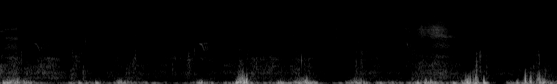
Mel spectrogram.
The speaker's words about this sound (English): Just because it's annoying to, um, I guess, listen to the crunch of gravel under my feet, you know? But once again, going for a walk.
